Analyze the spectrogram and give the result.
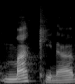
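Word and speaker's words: macchina: after all and um it's interesting that in Italian it's Mak so you see there is a strong K with a jump a little glottal stop minina but in Sicilian it's just single K symbol single C Sound and it's minina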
